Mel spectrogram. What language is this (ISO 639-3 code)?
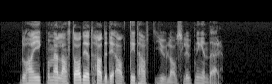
swe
